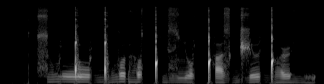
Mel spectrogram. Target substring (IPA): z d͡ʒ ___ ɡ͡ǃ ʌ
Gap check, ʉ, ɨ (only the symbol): ɨ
